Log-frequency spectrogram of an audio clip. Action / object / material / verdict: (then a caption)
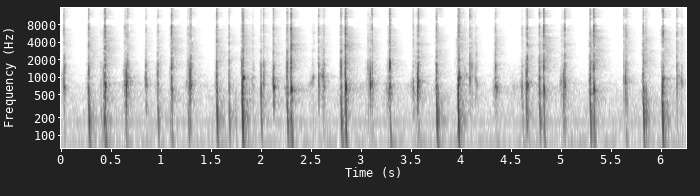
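tap / plastic spray bottle / plastic / none. Fingernails tap rapidly on the cap and body of a small black plastic spray bottle, giving about 31 sharp, dry clicks in quick, uneven succession. Each tap is a hollow plastic tick centred around 640 Hz with a bright, crisp edge that dies away almost at once, over a faint low hum.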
